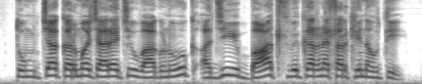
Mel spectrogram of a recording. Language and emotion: Marathi, angry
